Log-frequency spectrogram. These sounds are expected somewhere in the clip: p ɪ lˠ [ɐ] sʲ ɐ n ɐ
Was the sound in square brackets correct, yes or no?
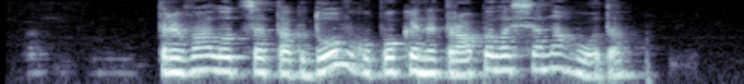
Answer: yes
